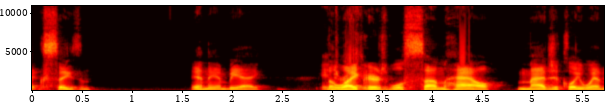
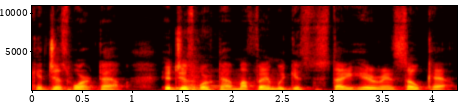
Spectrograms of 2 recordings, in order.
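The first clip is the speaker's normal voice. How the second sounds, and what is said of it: LeBron James impression. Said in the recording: “not terrible LeBron impersonation”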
